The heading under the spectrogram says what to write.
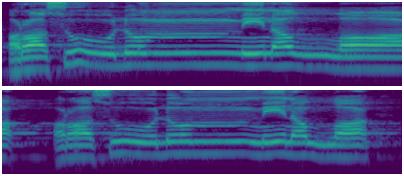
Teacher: غنہ کر کے پڑھیں گے. تو یہاں پر غنہ کر کے ہوگا چونکہ یہ ادغام مع الغنہ کا قاعدہ ہے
